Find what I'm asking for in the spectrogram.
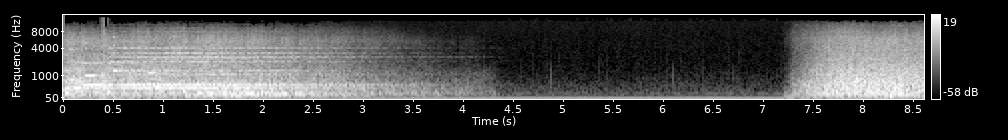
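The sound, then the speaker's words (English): A thunderous sound effect of ice cubes falling inside a freezer: a loud, dense roar that fades into near silence, then bursts back in abruptly at full strength. “Robin shouted above the thunderous noise of the falling cubes of ice.”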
